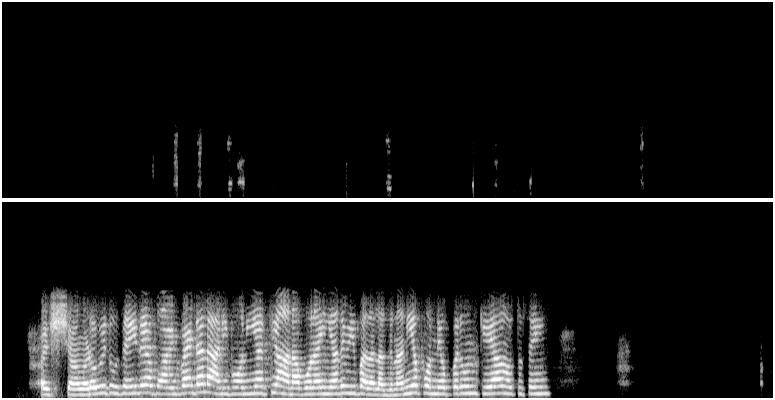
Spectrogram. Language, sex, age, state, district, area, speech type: Dogri, female, 45-60, Jammu and Kashmir, Udhampur, rural, conversation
